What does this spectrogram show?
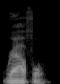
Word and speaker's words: Rayful: Matt, how do you pronounce Rayful? Let me see it. Rayful? Rayful? Yeah. Raffle? Okay, Raffle. They came in. Raffle ticket. Raffle ticket.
